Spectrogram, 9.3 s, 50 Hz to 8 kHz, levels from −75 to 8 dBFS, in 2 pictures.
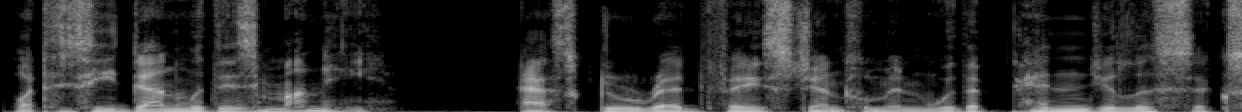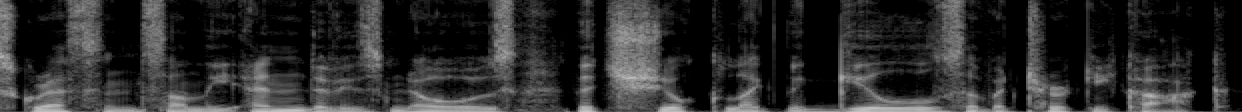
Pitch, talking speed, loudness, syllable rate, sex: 95 Hz, 200 wpm, -20 LUFS, 4.9 syllables/s, male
